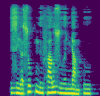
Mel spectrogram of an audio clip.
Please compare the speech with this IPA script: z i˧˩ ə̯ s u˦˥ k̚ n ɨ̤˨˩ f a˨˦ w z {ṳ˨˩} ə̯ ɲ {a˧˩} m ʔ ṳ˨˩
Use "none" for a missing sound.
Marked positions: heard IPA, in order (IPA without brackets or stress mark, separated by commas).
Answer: ṳ˨˩, a˧˩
